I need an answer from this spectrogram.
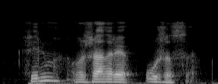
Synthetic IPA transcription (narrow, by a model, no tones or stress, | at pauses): fʲilʲmvʒɑnrʲeuʐəsɤ̰̆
